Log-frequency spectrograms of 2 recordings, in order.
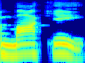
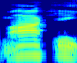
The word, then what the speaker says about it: Maquis: Syfy's is Berta pray remember to pronounce it the Maki Maki yes and number one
